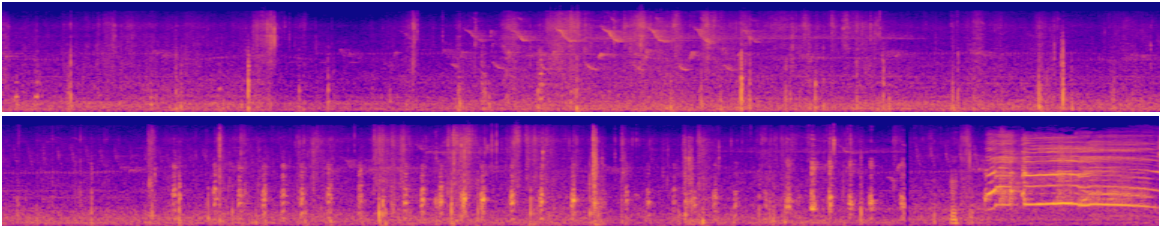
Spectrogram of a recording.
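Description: Chickens cluck steadily on a farm while footsteps shuffle nearby, and a rooster's loud crow rings out close at the end.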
